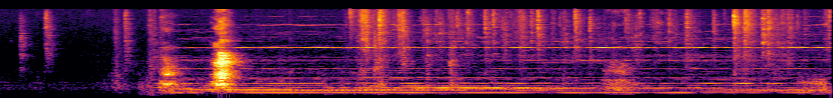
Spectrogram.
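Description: A Jack Russell terrier barks twice, briefly, about two seconds in, the second bark louder. Music then plays steadily underneath.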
